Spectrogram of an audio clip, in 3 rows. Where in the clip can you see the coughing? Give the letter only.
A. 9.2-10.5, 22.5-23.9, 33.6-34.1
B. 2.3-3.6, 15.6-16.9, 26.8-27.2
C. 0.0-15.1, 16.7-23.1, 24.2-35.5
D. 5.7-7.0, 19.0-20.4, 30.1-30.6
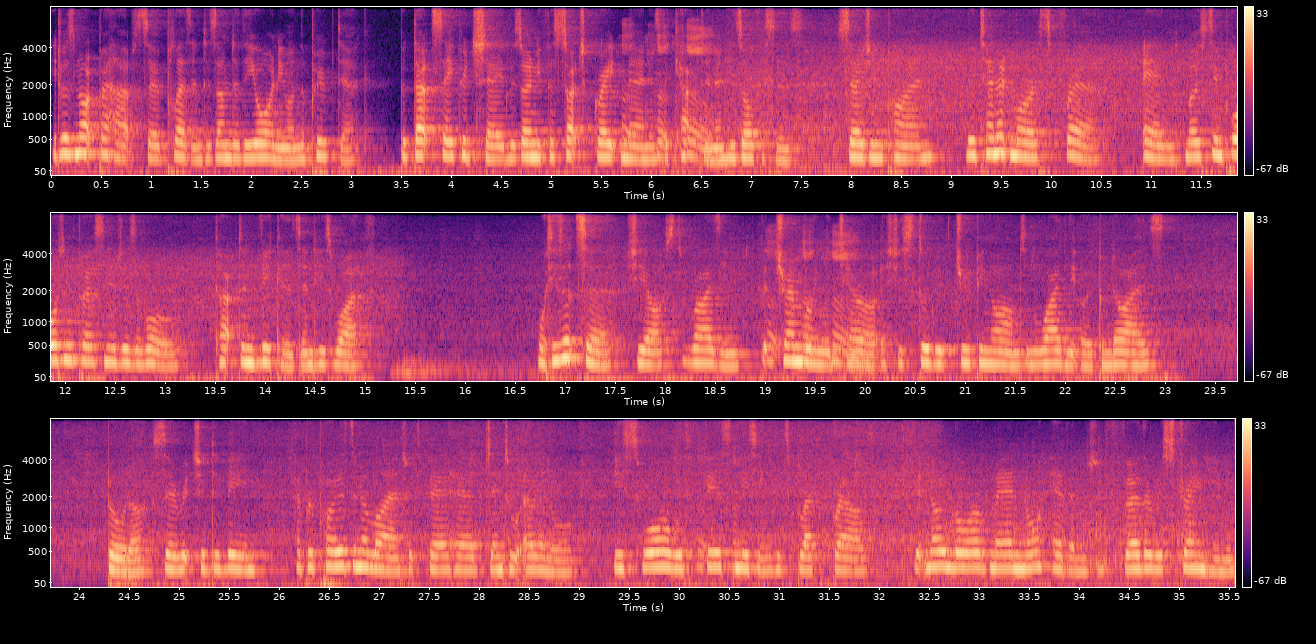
D.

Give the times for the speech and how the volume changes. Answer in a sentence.
The speech can be heard from 0.0 to 15.1 s, at a steady volume; from 16.7 to 23.1 s, at a steady volume; and from 24.2 to 35.5 s, at a steady volume.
